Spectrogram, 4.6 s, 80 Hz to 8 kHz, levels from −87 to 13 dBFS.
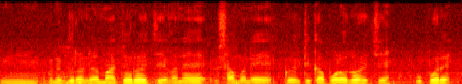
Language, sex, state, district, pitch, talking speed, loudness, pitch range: Bengali, male, Assam, Hailakandi, 135 Hz, 140 wpm, -17 LUFS, 130-140 Hz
